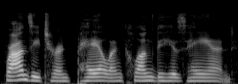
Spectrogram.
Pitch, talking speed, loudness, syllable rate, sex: 170 Hz, 200 wpm, -23 LUFS, 4.4 syllables/s, female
